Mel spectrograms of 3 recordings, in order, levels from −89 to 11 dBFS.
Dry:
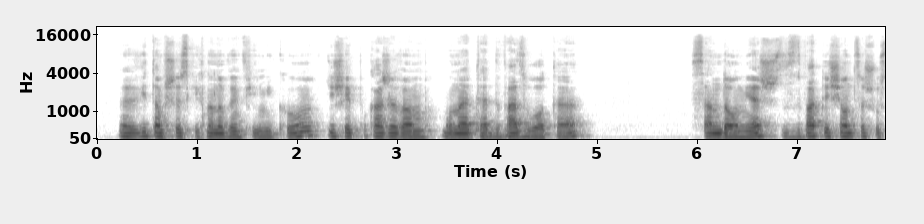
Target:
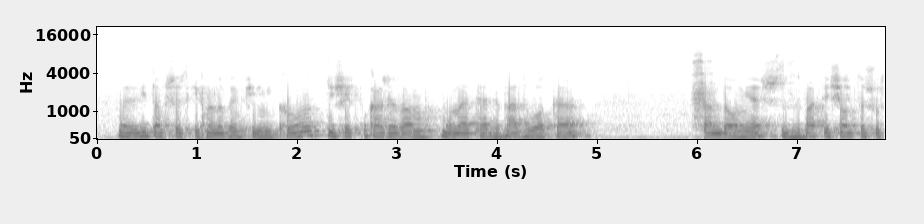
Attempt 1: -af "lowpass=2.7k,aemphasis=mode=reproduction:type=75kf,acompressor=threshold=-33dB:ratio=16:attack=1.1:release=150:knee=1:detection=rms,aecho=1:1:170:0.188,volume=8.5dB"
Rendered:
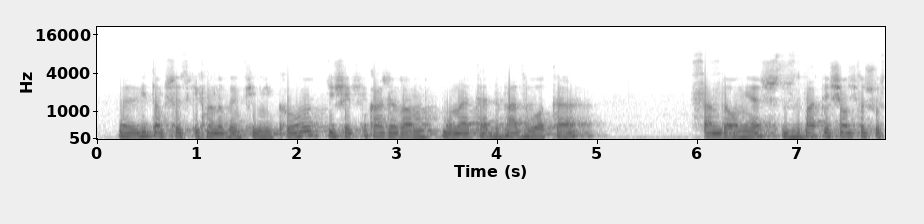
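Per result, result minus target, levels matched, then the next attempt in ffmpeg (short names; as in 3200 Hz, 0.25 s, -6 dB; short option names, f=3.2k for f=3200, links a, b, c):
echo 74 ms late; compressor: peak gain reduction -10.5 dB
-af "lowpass=2.7k,aemphasis=mode=reproduction:type=75kf,acompressor=threshold=-33dB:ratio=16:attack=1.1:release=150:knee=1:detection=rms,aecho=1:1:96:0.188,volume=8.5dB"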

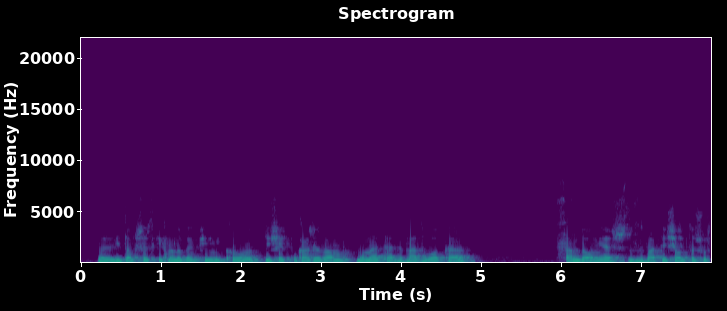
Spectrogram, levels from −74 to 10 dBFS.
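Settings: compressor: peak gain reduction -10.5 dB
-af "lowpass=2.7k,aemphasis=mode=reproduction:type=75kf,acompressor=threshold=-44dB:ratio=16:attack=1.1:release=150:knee=1:detection=rms,aecho=1:1:96:0.188,volume=8.5dB"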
